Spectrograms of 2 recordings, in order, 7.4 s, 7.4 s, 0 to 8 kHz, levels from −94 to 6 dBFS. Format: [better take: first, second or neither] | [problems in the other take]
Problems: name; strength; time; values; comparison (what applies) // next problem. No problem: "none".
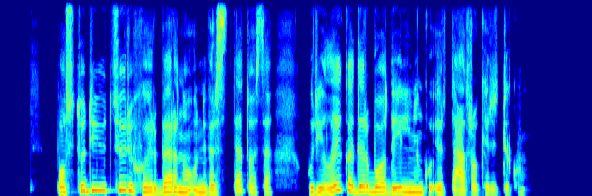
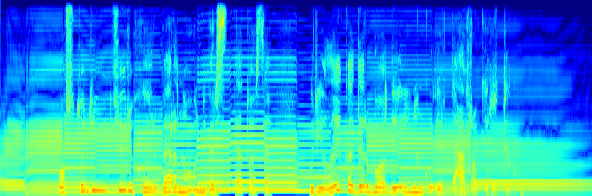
first | background sound (Wind instrument, woodwind instrument); 3 dB below the speech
